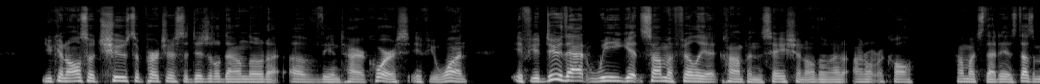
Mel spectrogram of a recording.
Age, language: 40-59, English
